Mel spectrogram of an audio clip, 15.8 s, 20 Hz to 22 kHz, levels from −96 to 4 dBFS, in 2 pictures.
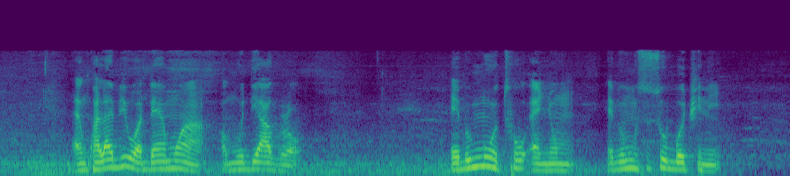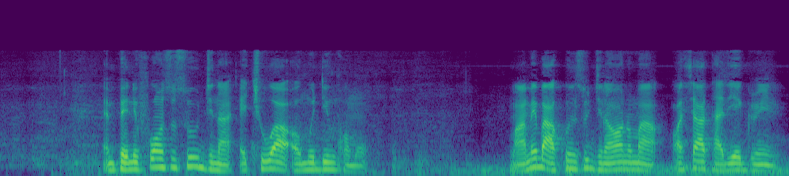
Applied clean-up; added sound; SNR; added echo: none; none; none; none.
